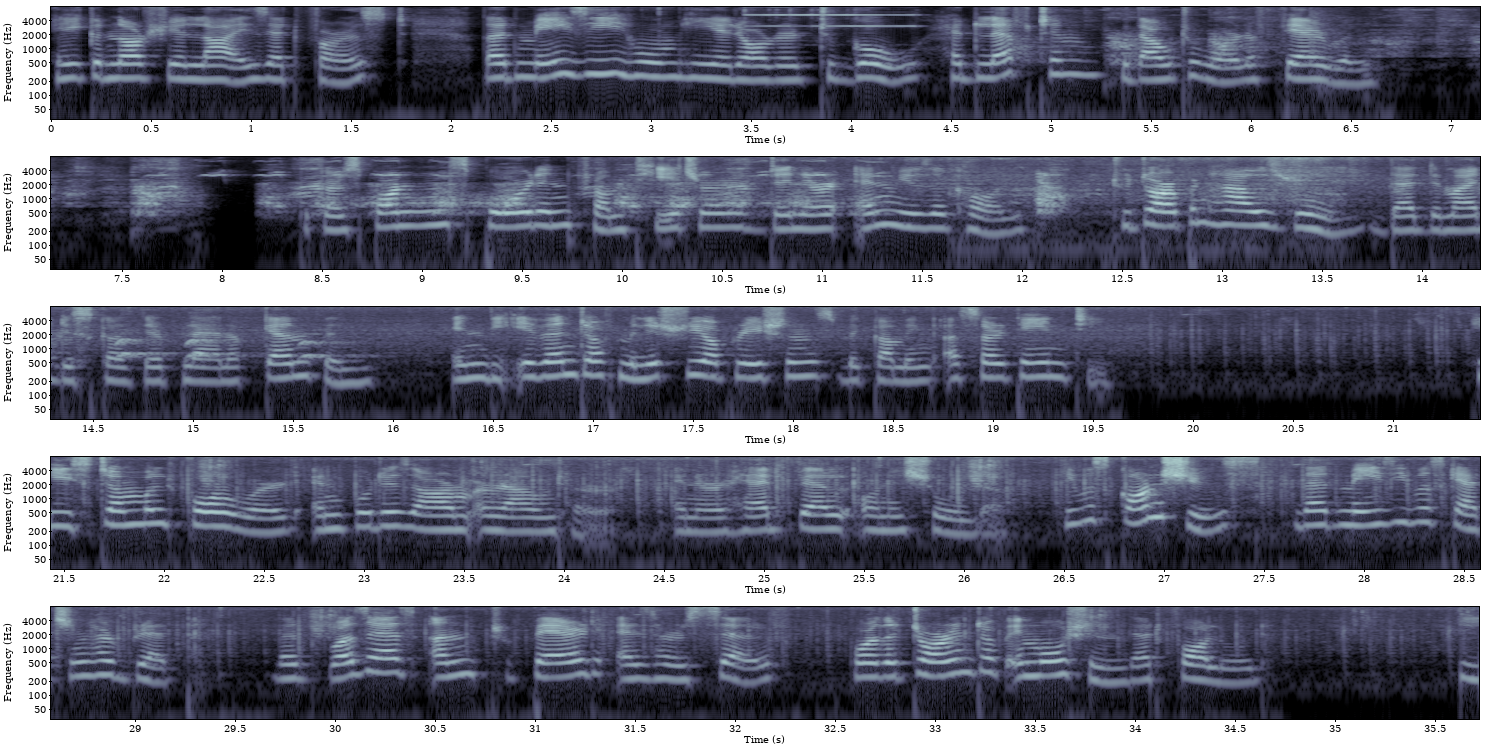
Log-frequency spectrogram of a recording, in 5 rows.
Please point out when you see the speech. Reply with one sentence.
You can hear the speech from 0.0 to 6.7 s, from 8.4 to 19.6 s and from 21.4 to 34.6 s.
